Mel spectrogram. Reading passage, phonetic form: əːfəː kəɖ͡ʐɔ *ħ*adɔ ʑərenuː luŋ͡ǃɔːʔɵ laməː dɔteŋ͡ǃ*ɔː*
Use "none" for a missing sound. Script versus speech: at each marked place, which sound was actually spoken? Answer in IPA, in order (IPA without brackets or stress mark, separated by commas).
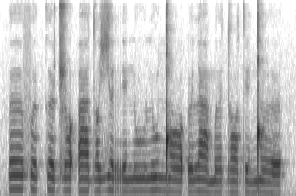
ʔ, əː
